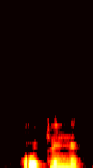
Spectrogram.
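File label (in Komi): "ропмунны", Komi, male; kpv audio dict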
